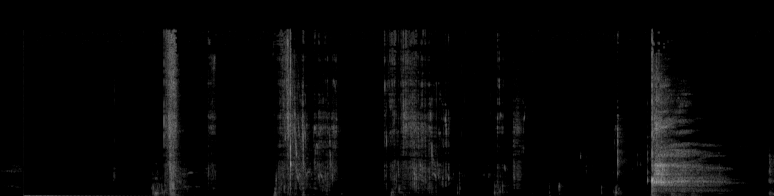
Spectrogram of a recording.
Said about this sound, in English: Excuse me while I take a sip of my Grain Belt Northeast.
